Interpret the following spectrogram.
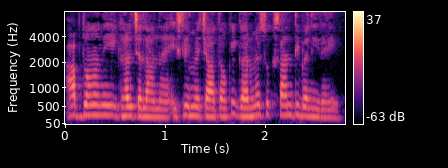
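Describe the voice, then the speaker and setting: A woman voicing a calm cartoon husband. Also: fairly high pitch, rapid-fire, natural voice. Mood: placating. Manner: reasoning, placating. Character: young husband, calm peacemaker. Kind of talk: cartoon voice acting.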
